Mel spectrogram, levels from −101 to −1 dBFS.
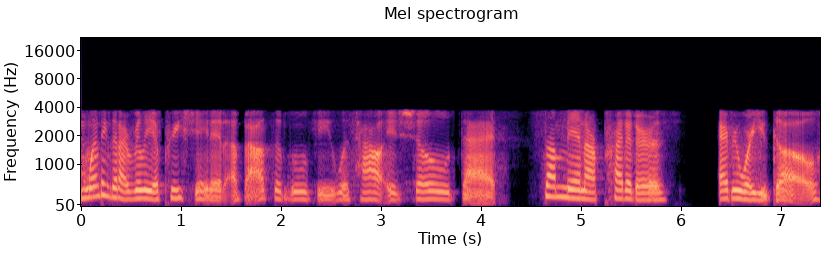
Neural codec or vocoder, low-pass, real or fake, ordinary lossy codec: none; 3.6 kHz; real; AAC, 24 kbps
